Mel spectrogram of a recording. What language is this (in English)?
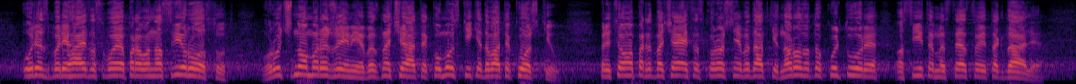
Ukrainian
